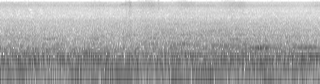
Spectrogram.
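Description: A steady low rumbling background noise that stays even in level throughout, with no distinct knocks or clicks.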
